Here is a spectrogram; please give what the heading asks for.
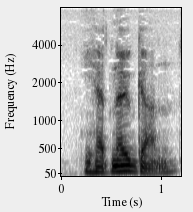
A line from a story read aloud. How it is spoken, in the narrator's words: said the other gravely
